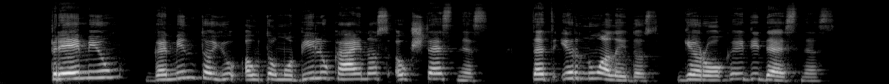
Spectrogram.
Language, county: Lithuanian, Vilnius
